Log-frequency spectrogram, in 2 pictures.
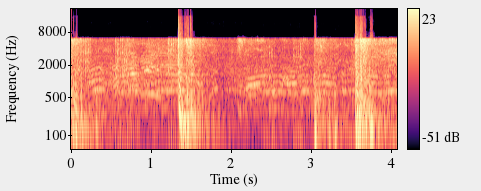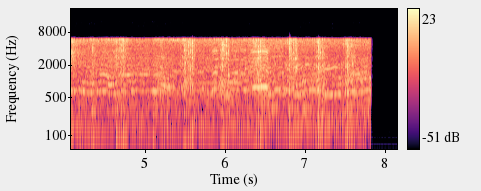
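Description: Tear gas shells going off: four loud, sharp bangs within the first four seconds, over a crowd of men shouting.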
